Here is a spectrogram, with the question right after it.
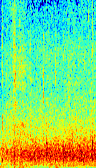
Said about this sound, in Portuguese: Queria que você recebesse eles com um grande aplauso.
